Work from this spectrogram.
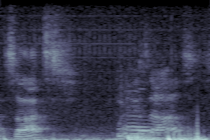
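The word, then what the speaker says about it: Szasz: may remember Thomas, and no one knows how to pronounce his name, but Zatz. Zaz. S-Z-A-S-Z. You give it your own. Hungarian. Yeah, Hungarian. Yeah, that should be outlawed.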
